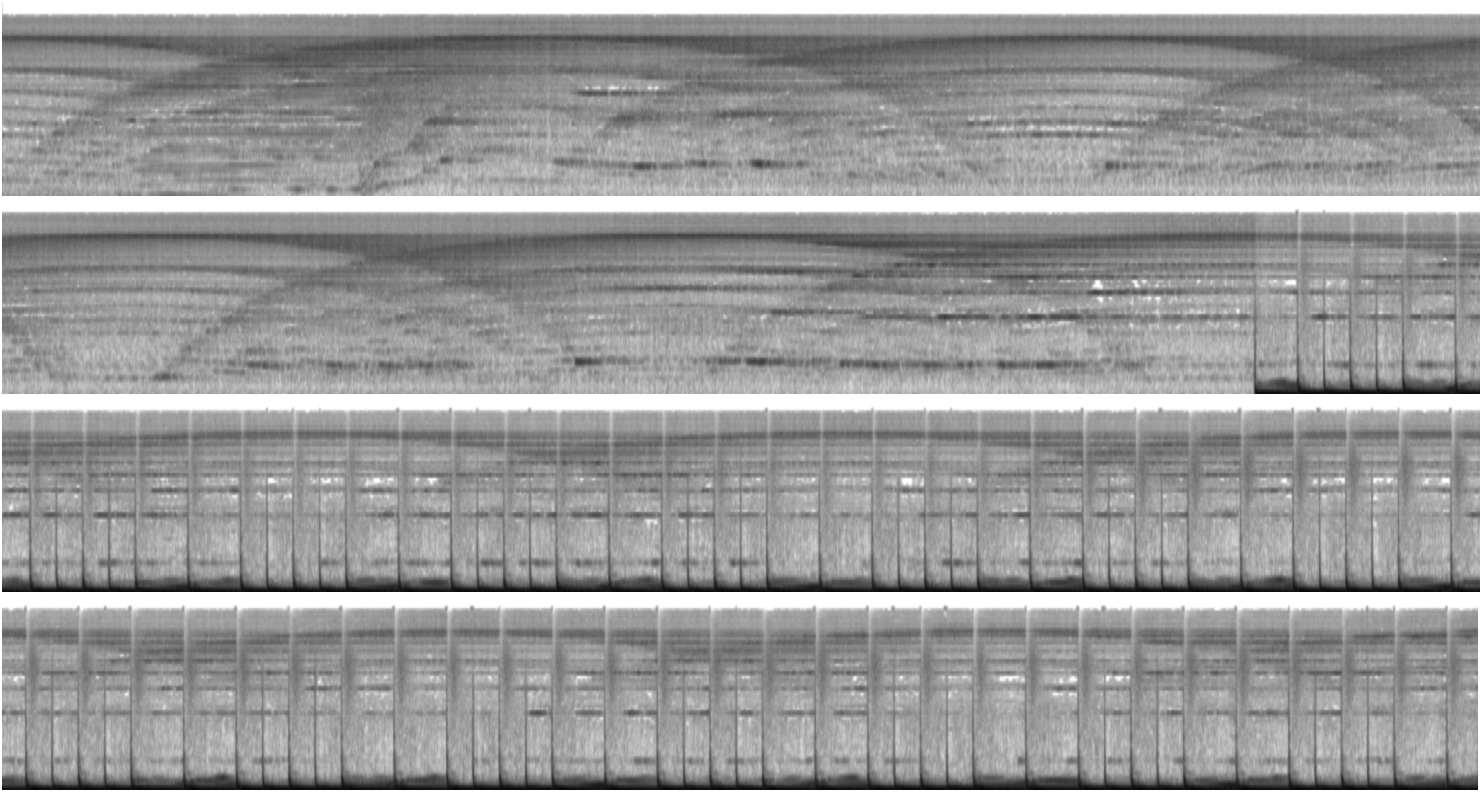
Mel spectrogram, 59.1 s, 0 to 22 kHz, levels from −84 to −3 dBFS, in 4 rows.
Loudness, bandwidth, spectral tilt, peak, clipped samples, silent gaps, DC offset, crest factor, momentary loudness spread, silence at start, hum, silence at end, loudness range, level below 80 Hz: -14 LUFS; 16 kHz; -3 dB/octave; 0 dBFS; under 0.1%; none; under 0.1%; 12 dB; 2 LU; 0 s; none; 0 s; 2 LU; -12 dBFS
